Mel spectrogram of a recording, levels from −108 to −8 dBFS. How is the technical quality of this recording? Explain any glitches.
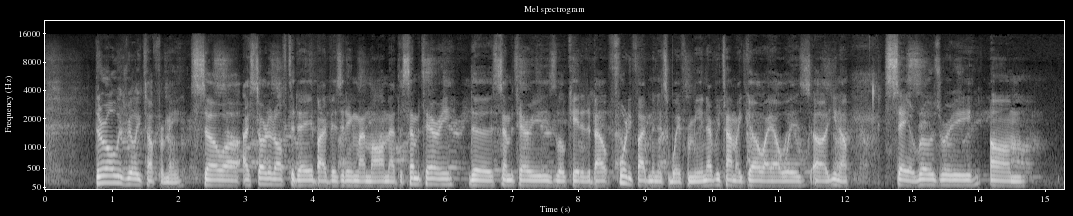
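The technical quality is compromised throughout by echo with no canceller. For the whole clip, each stretch of speech is trailed roughly a third of a second later by a quieter, thinner copy at about 15 dB below the direct voice. The far end's loudspeaker output is picked up by its microphone and returned unremoved. On a waveform, faint delayed duplicates follow each burst. A spectrogram shows ghosted, weaker repeats of the speech patterns offset in time.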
